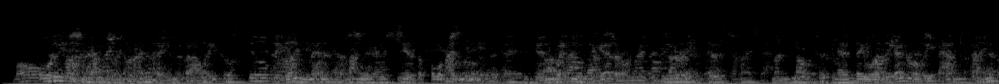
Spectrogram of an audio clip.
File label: male synth conv 5cm sim, male; SASSEC07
